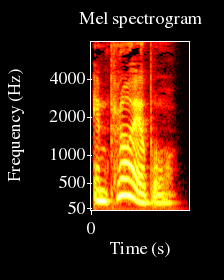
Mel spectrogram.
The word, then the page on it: employable: British English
